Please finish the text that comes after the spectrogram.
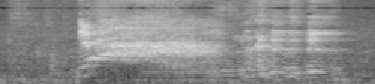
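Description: Dancers in the Dream Daddy video game let out a high, strained scream on stage, rising sharply after a brief low murmur, then trailing into fainter, warbling cries close by.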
